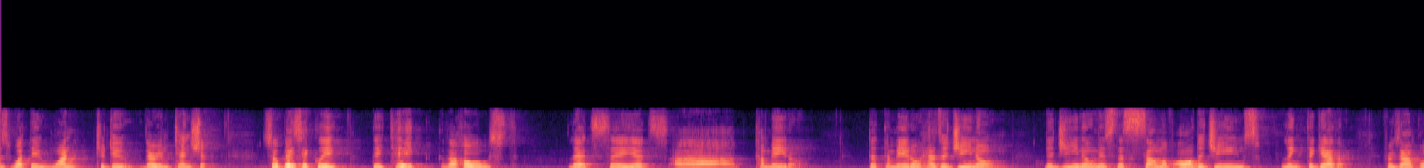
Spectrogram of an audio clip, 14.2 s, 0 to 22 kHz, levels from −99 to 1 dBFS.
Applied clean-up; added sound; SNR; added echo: none; none; none; none.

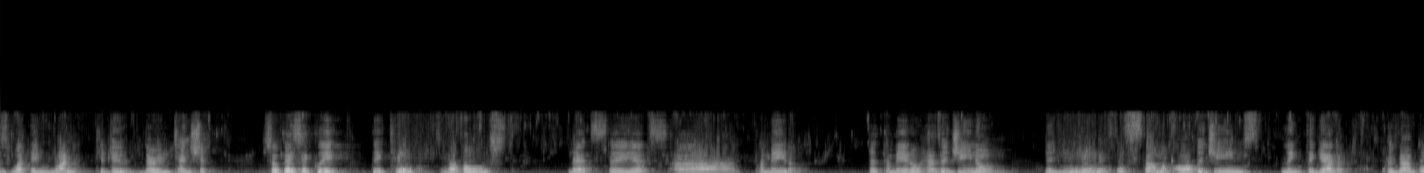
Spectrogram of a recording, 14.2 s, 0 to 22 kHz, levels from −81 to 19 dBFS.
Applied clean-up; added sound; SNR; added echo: neural separator model SepFormer DNS4.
